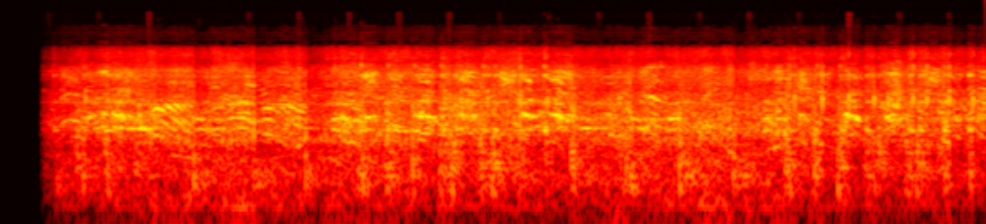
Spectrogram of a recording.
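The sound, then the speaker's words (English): A large crowd of Occupy protesters on Broadway in Lower Manhattan, near Zuccotti Park, chants "We got sold out, the banks got bailed out" continuously, a dense wall of voices that stays loud throughout, with faint thuds of construction pounding and traffic mixed beneath the clamor. “The chant rises over traffic and construction pounding, the noise of Lower Manhattan.”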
